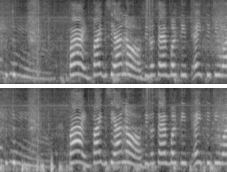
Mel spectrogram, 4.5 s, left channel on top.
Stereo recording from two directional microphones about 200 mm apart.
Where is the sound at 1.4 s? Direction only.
20° right (ahead or behind).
